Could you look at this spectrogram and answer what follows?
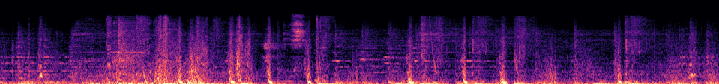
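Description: Heavy attacks land in a video game battle, a rapid series of loud crashing thuds and booming hits with sharp whacks, dense and close throughout, no voices.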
